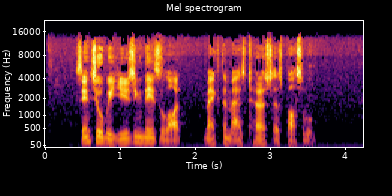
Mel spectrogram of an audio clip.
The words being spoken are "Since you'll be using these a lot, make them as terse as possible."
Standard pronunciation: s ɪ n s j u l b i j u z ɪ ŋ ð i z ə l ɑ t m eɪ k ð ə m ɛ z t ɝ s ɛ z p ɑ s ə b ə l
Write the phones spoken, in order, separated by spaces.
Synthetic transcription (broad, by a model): s ɪ n s j u l b i j u z ɪ ŋ ð i z ə l ɑ t m eɪ k ð ə m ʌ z t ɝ s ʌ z p ɑ s ə b ə l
